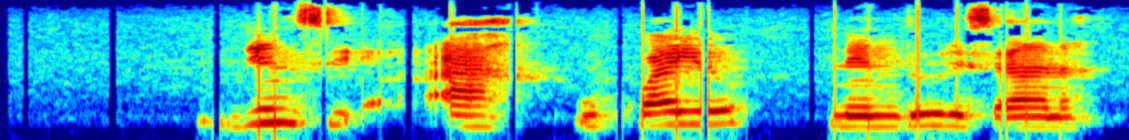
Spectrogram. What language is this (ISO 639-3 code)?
swa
